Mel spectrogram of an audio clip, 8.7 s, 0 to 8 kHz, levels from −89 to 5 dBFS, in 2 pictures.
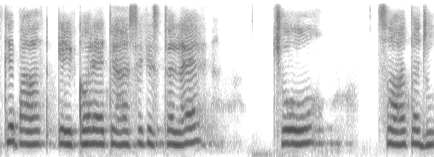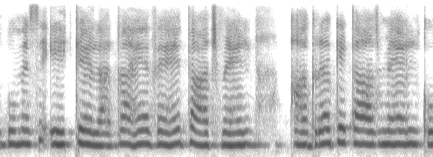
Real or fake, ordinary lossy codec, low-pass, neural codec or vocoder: fake; none; 7.2 kHz; codec, 16 kHz, 2 kbps, FreqCodec, smaller model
